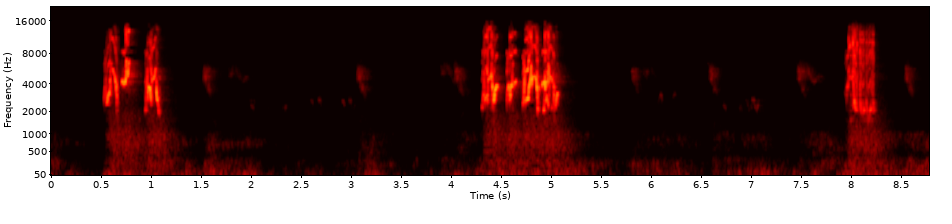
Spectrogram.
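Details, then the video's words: Lovebirds giving harsh, high-pitched squeaky chirps in clustered bursts, two or three notes each, spaced several seconds apart, with soft faint ticks in the gaps. "Love birds Sounds"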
